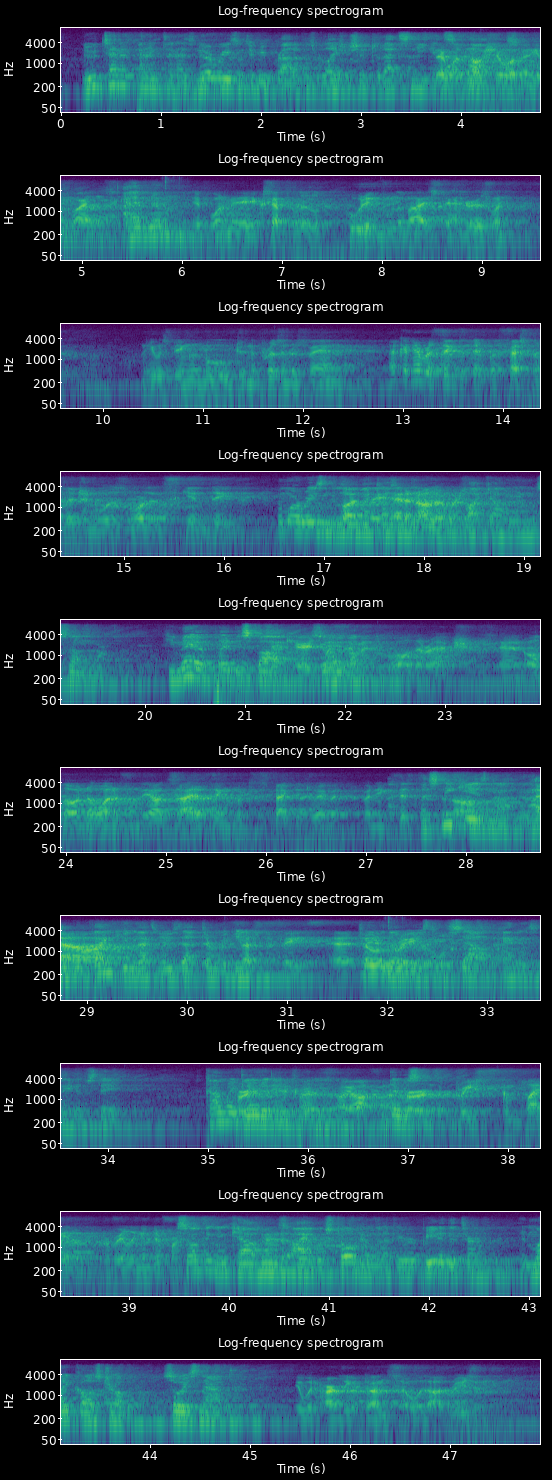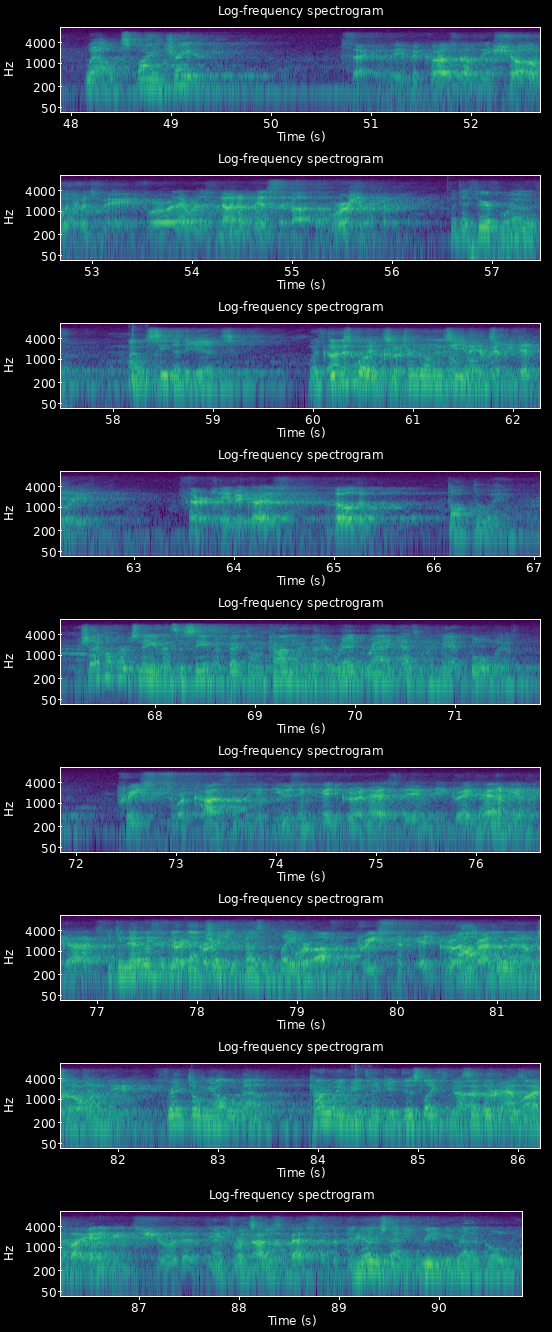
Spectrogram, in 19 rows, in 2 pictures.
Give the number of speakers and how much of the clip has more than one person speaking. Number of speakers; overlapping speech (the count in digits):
2, about 26%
